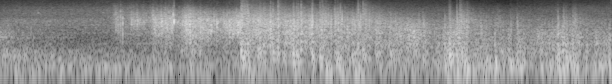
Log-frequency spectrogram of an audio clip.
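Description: Thunder cracks and rumbles loudly.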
